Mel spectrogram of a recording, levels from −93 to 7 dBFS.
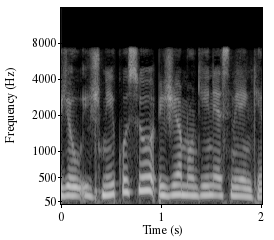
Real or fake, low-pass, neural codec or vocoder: fake; 7.2 kHz; codec, 16 kHz, 2 kbps, X-Codec, HuBERT features, trained on balanced general audio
